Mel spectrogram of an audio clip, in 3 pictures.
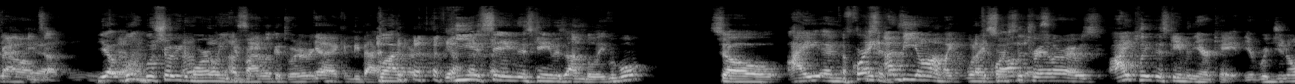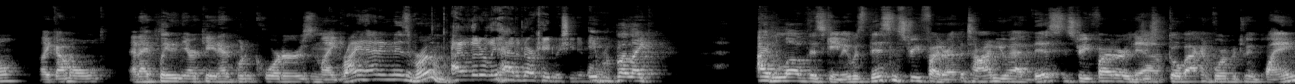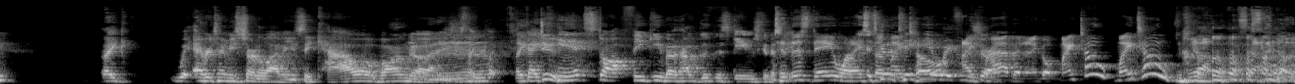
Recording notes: We recorded this podcast in person during our trip to Xbox FanFest in Toronto and was recorded using limited recording equipment so the audio quality will be a bit different than our usual podcasts.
